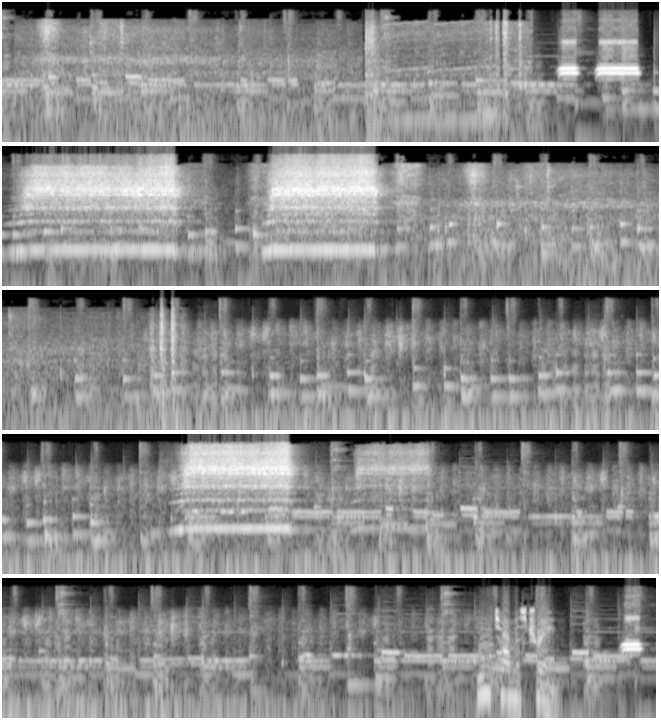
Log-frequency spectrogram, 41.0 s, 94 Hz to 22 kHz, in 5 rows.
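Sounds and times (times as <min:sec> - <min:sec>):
steam locomotive whistle: 0:06.9 - 0:10.8, 0:11.4 - 0:13.3, 0:26.7 - 0:32.5, 0:40.5 - 0:41.0
background music with mallets and drums: 0:16.8 - 0:26.8, 0:30.0 - 0:41.0.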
